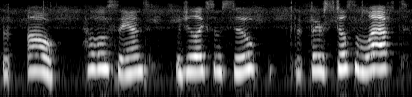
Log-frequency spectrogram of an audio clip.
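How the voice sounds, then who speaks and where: A woman voicing a nervous female monster scientist in a fan comic dub, earnest and anxious, with a halting stammer. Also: extremely high pitch, fairly even intonation, fairly bright tone, slight background noise. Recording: chirping crickets and night ambience behind.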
